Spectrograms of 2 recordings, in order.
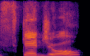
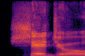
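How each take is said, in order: First: The word begins with an sk sound. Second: The word begins with an sh sound. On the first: "Some people say" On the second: "a S and a C and a H to make a sh noise"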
